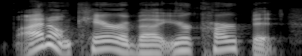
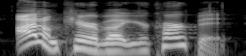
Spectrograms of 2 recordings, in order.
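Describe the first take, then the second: First: It is said in a sweet, pleasant voice. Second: It is said in a plain, blunt voice. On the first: "Even in a nice voice" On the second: "it is rude to say"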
